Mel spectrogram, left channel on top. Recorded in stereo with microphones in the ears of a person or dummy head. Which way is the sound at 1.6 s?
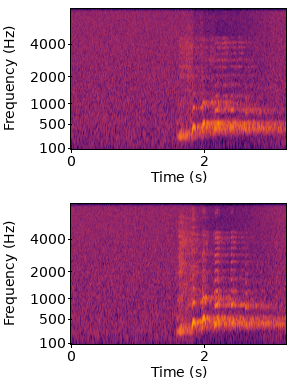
65° right (ahead or behind).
